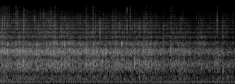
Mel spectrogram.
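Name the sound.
audience clapping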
